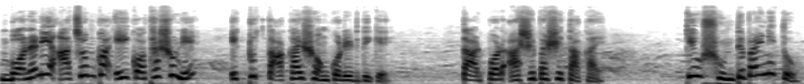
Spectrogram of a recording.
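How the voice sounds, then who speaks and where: A woman narrator reading a scripted dramatic story. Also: sits high.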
